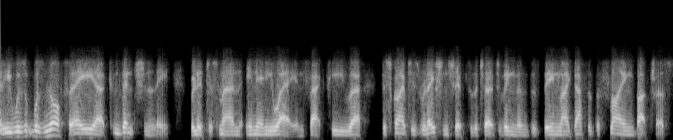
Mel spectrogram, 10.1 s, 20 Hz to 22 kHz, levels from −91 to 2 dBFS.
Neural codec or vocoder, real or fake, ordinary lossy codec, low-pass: none; real; Opus, 16 kbps; 5.4 kHz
